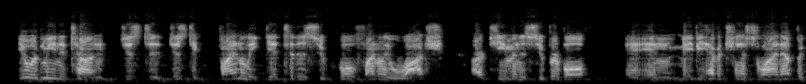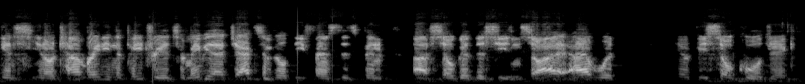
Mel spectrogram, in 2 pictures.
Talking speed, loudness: 225 wpm, -20 LUFS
